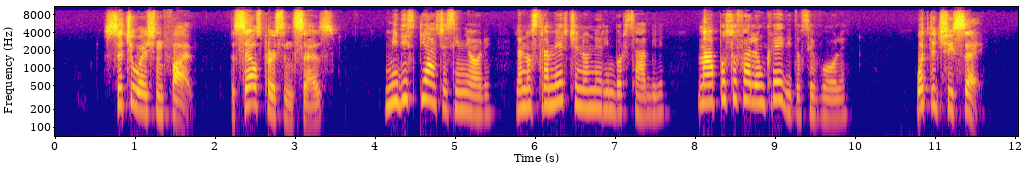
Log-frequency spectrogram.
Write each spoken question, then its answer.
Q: What did she say?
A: She said, I'm sorry, sir. Our merchandise is not refundable. But I can give you credit if you wish.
